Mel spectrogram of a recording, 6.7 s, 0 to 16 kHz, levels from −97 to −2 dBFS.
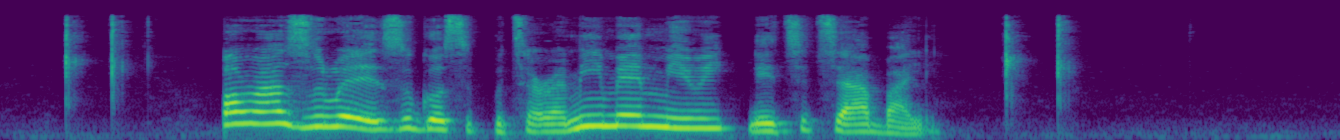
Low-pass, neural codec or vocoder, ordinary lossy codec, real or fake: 10.8 kHz; codec, 24 kHz, 0.9 kbps, WavTokenizer, medium speech release version 2; none; fake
